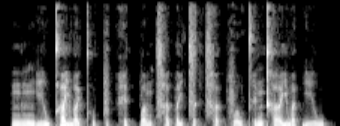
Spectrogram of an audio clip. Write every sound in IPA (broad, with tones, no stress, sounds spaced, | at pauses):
n̪ ɵ˨ n ŋ iː˨˥ w kʰ ɐ˥ j w ɐ˨˩ j kʷʰ ɐ˨ p̚ f ʊ˧ k̚ h ɪ˧ k̚ p ɐ˨ m t͡sʰ ɐ˨ t̚ ɐ˨˩ j t͡s ɐ˧ k̚ t͡sʰ ɐ˨ k̚ f o˨ w t̪ʰ ɪ˥ ŋ kʰ ɐ˨˥ j w ɐ˧ k̚ iː˨˧ w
